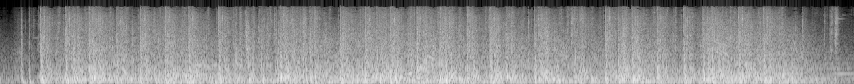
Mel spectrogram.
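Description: Pistol shots fire rapidly, one after another, echoing in a large hard room.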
